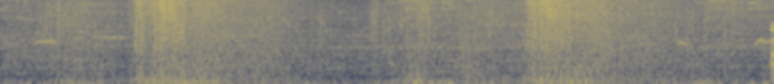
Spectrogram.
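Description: Magic spells whoosh and burst in bursts.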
